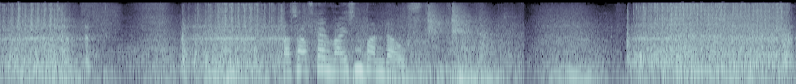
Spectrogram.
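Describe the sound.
A sewing machine stitches a zipper into a sofa cushion cover of upholstery fabric, running in loud, steady whirring bursts with short pauses between them, while a voice speaks briefly over the machine noise.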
